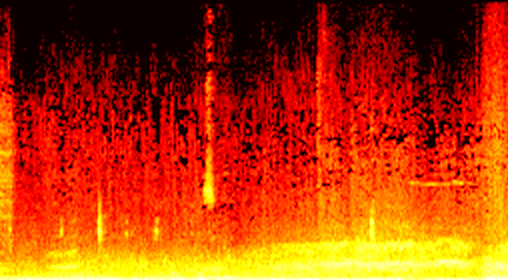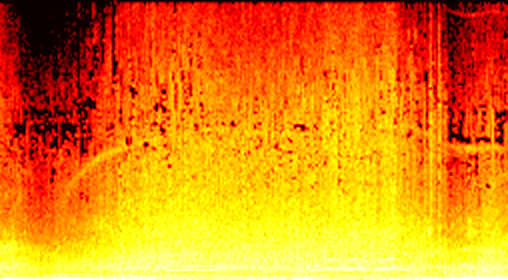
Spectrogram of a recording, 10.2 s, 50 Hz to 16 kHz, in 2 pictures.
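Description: A car crash in the video game GTA 5, with tires skidding and squealing under a racing engine that revs and drones throughout, while speech runs over the top.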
